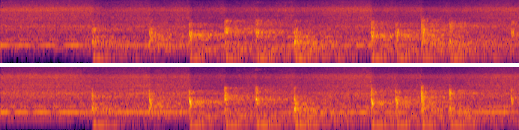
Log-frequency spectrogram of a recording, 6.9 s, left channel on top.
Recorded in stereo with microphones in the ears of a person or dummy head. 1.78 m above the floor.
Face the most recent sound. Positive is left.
turn(degrees=-75)  # may be behind; listen again after turning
